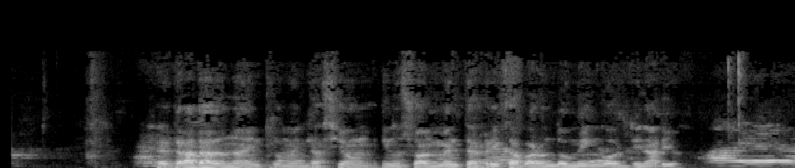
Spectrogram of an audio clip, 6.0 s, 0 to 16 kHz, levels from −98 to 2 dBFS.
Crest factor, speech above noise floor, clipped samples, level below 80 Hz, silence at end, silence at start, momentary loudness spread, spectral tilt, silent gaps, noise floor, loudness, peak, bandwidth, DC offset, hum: 20 dB; 36 dB; under 0.1%; -56 dBFS; 0 s; 0.1 s; 10 LU; -7.5 dB/octave; none; -62 dBFS; -26 LUFS; -6 dBFS; 11.5 kHz; under 0.1%; none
